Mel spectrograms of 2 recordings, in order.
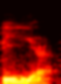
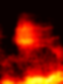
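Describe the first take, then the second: First: The d is a plain d sound. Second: The d sounds like the j in jeans. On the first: This is not how most of Brazil says it. "Nós não falamos dia" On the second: This is how most of Brazil says it. "olha como nós falamos dia"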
